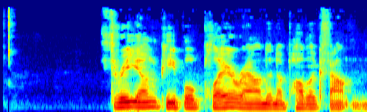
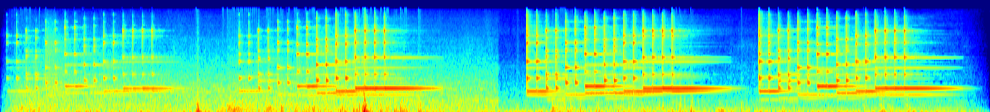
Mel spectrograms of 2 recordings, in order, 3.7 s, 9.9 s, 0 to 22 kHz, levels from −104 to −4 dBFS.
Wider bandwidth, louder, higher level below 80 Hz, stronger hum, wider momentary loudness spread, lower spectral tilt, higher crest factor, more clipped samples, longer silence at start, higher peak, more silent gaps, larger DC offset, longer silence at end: about the same, 16.5 kHz vs 17 kHz; first, -19 LUFS vs -25 LUFS; second, -56 dBFS vs -44 dBFS; neither; second, 9 LU vs 16 LU; first, -7 dB/octave vs -1 dB/octave; second, 16 dB vs 22 dB; neither; first, 1.05 s vs 0.05 s; about the same, -4 dBFS vs -6 dBFS; neither; neither; second, 0 s vs 0.25 s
